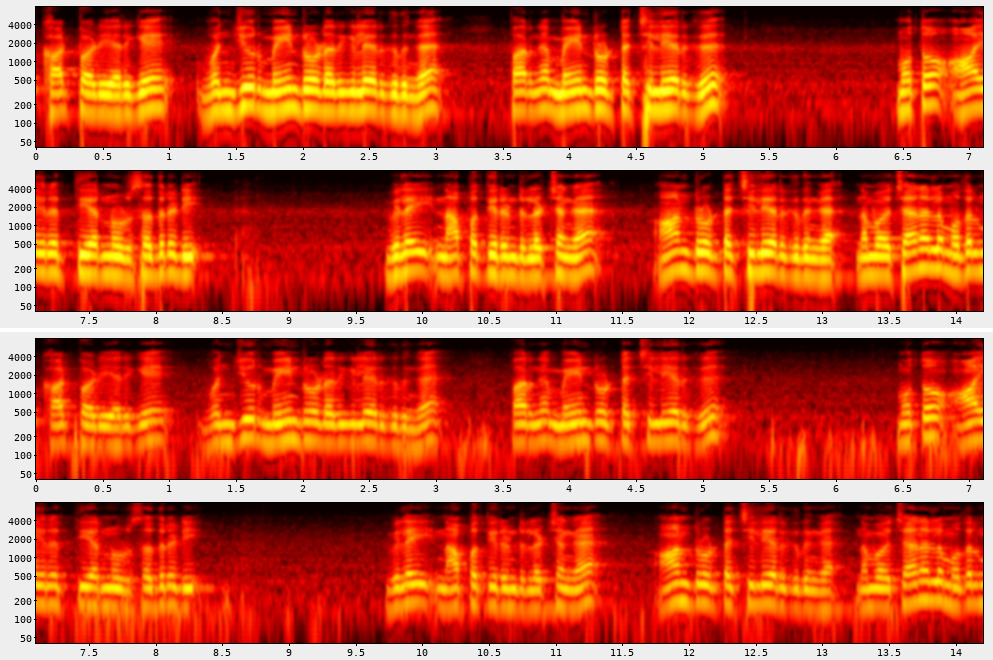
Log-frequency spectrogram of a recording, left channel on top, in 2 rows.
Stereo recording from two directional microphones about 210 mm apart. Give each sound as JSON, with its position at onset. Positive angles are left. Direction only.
{"t": 0.0, "sound": "speech", "side_deg": 30}
{"t": 6.4, "sound": "speech", "side_deg": 25}
{"t": 9.8, "sound": "speech", "side_deg": 25}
